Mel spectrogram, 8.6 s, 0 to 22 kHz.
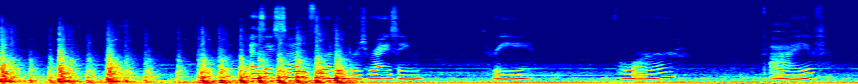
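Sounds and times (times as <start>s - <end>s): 
forceful banging on a metal elevator door: 0.0s - 3.8s
speech: 2.5s - 5.5s, 6.2s - 6.9s, 7.6s - 8.4s.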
